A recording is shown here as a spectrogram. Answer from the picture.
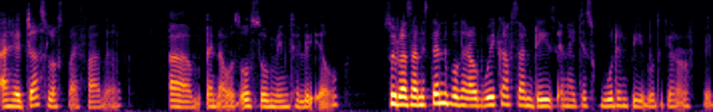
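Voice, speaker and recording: Speaking at a very fast pace, a woman with a fairly low pitch shows ordinary pitch variation and big swings in loudness. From Namibia. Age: young. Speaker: media professional. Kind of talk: podcast interview answer. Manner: candid.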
